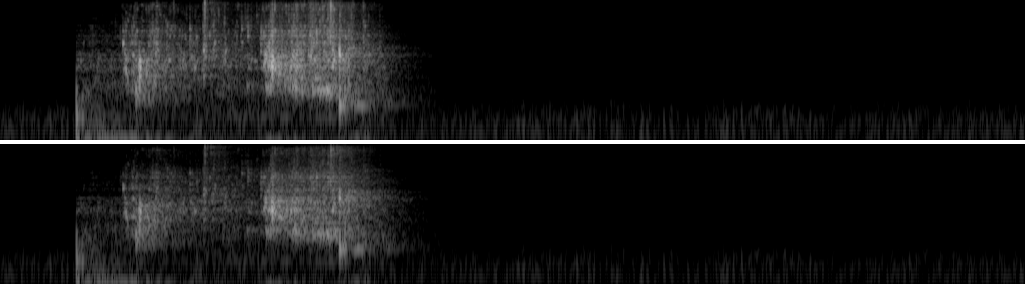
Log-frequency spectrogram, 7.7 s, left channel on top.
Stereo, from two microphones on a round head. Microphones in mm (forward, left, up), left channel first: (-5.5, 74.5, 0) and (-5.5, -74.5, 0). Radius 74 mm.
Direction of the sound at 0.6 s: 45° left (ahead or behind).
